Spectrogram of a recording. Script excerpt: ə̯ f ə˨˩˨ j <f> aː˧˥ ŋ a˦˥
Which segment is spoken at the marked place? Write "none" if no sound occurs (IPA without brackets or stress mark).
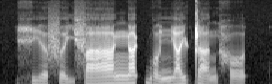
f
